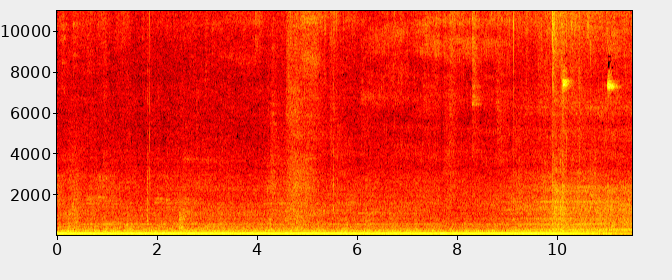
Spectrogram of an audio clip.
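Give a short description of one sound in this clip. A train's engine hums steadily and loudly from inside a carriage.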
